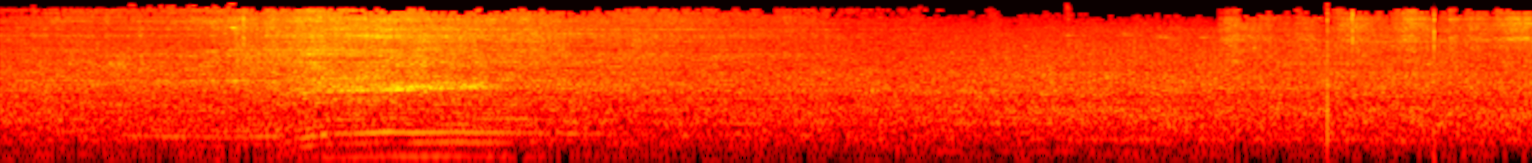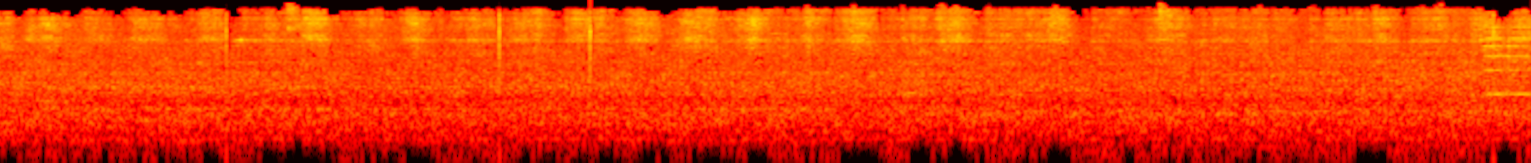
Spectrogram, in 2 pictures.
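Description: Ceiling-mounted pulley clothes-drying rack being lowered on its cord, the steel scissor arms and cord through the pulleys making a repeated rasping from about twelve seconds in, over a steady hiss. A louder swell with a low hum comes a few seconds in.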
